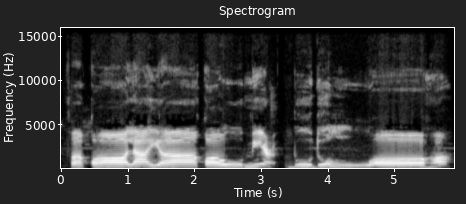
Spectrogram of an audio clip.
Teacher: یہاں پہ اللہ کا لام موٹا پڑھیں گے کیونکہ اللہ کے لام کے پچھلے حرف کے اوپر پیش ہے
